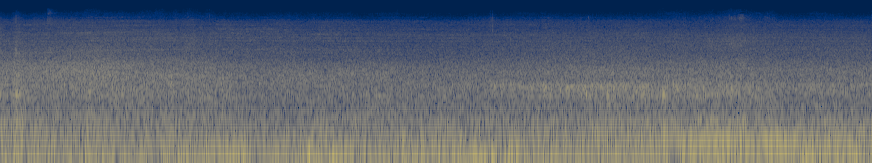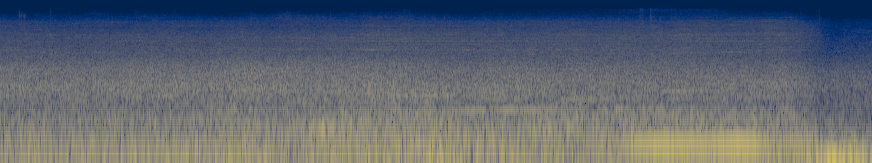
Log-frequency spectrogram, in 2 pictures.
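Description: Street traffic: a steady wash of vehicles passing by, with a deeper engine hum rising near the end as a heavier vehicle goes by.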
